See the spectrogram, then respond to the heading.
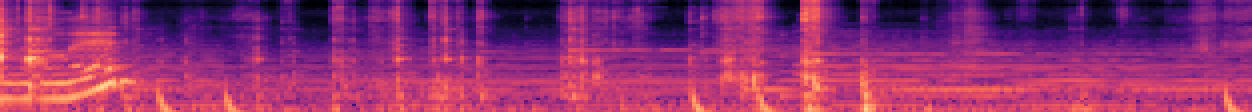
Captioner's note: lid clanging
